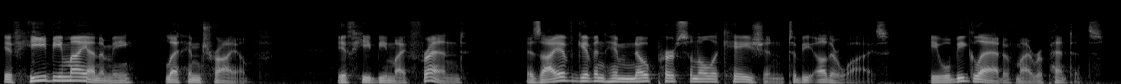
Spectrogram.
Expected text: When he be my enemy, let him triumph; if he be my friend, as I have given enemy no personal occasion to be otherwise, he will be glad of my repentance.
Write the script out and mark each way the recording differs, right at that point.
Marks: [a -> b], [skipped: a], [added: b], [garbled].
[When -> If] he be my enemy, let him triumph; if he be my friend, as I have given [enemy -> him] no personal occasion to be otherwise, he will be glad of my repentance.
